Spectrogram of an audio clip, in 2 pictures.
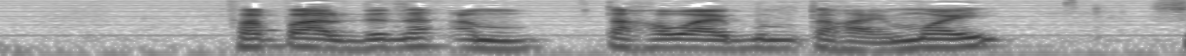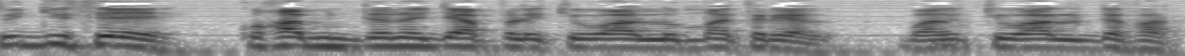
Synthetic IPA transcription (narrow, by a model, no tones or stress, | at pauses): fapaldɐnaʔɐmtaxawaːjbumtaxajmoj | suɟisekuxamindɐnɐɟapːalet͡ʃiwalːumateɾiɛlwalt͡ʃiwalːudɛfɐr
